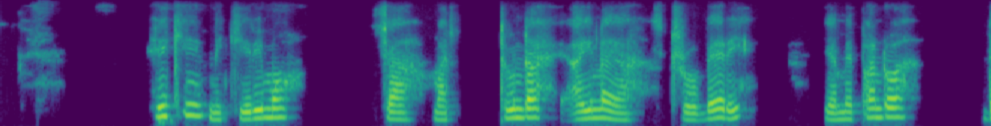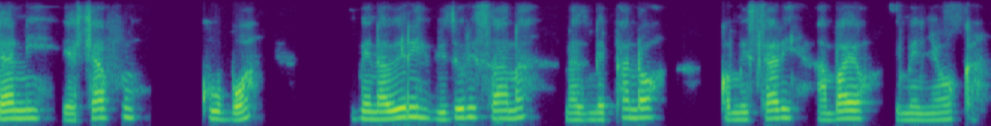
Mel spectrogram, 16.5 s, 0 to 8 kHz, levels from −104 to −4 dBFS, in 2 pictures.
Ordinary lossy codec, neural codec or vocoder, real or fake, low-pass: Opus, 16 kbps; none; real; 7.2 kHz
